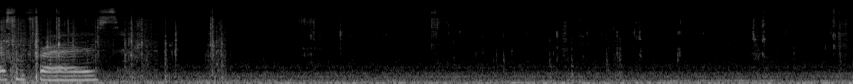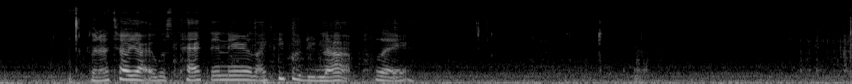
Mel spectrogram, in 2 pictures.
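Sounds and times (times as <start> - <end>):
car interior rumble: 0.0 - 17.0
chewing french fries: 1.3 - 9.3, 12.7 - 17.0.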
